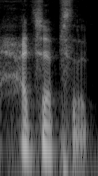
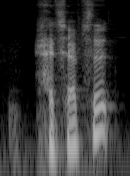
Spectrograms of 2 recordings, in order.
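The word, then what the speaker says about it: Hatshepsut: Hatsheput? Yes. Yes. Hat. Shep, as in shepherd. Okay. Sut, as in like dirt. As in shit. No? No. Sut. Sut? Yes. Okay.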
